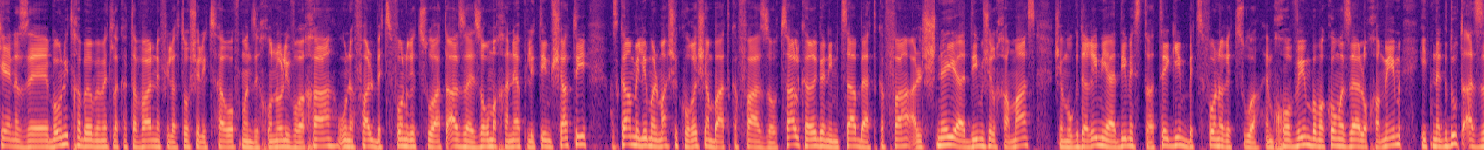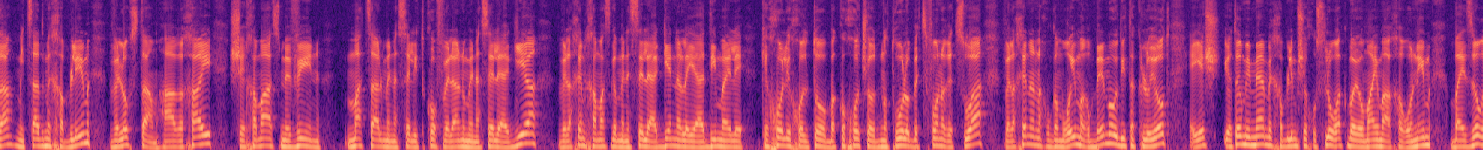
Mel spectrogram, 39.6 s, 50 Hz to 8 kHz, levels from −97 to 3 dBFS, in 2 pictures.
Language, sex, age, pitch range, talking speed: Hebrew, male, 20-39, 120-150 Hz, 150 wpm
